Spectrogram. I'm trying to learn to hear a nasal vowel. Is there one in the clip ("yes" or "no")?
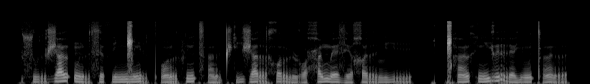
yes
